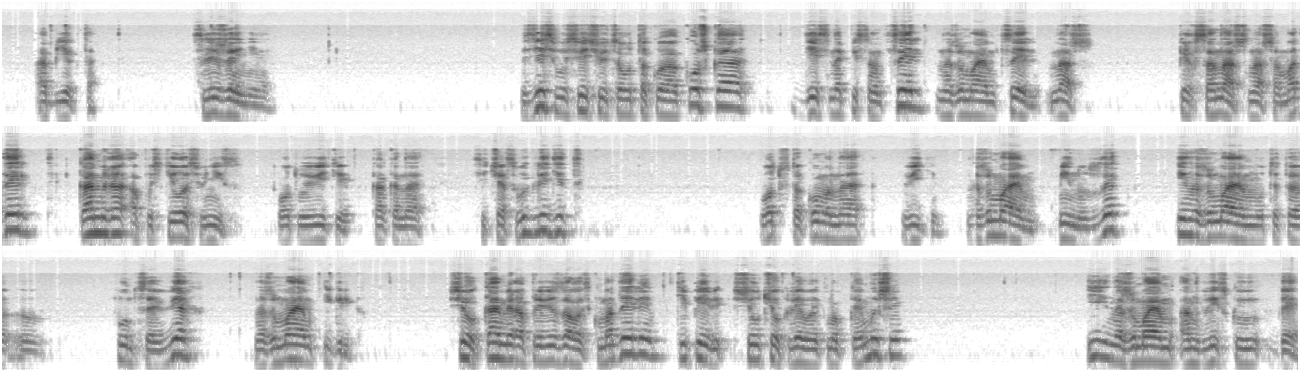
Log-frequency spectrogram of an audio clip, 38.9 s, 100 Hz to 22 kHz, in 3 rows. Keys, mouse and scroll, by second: 3.7 click, 7.1-7.7 scroll down 2, 12.0 click, 18.1 middle click, 21.5-25.5 scroll up 3, 31.5 click, 33.4-35.6 scroll down 2, 35.9 middle click, 38.4 click.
